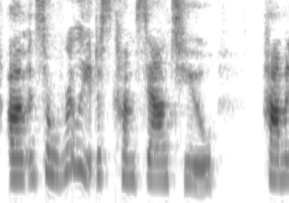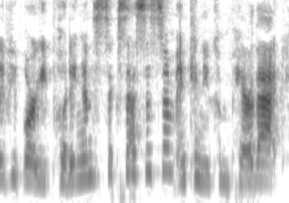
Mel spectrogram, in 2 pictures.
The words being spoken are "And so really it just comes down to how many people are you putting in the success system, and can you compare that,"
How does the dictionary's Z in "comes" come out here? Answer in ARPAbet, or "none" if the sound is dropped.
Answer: Z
